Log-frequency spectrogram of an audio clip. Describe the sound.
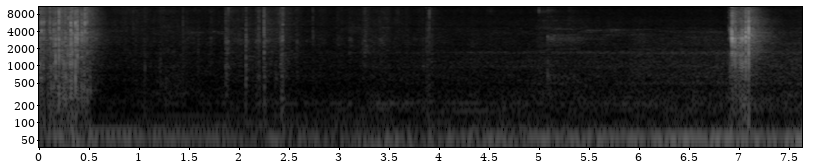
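Tarot cards are shuffled, with a quick riffling burst at the start, a few light clicks and taps, and another short riffle near the end. Quiet, with no voices.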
